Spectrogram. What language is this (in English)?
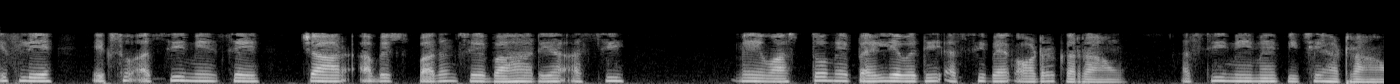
Hindi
